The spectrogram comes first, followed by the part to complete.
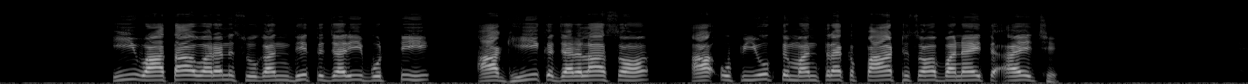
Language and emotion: Maithili, neutral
